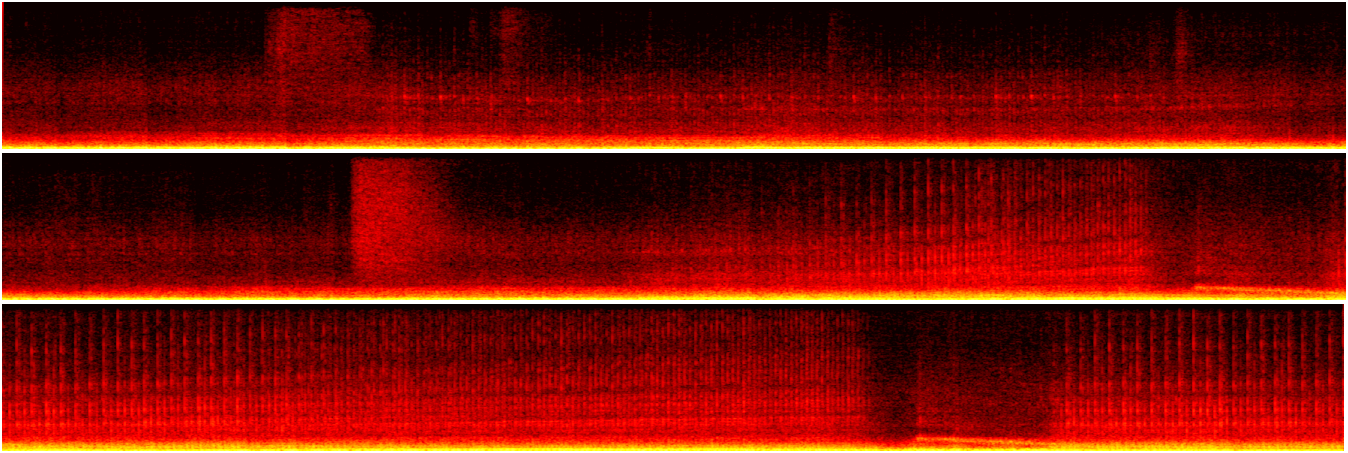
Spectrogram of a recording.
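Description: A truck engine drones steadily and rises in pitch as it speeds up.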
